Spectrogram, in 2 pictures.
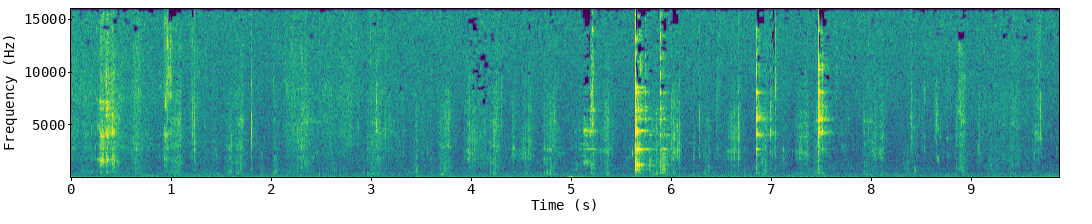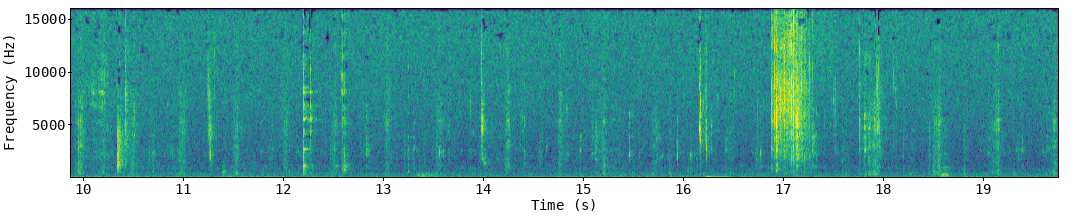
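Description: Close-up mouth sounds of someone biting and chewing crisp romaine lettuce leaves wrapped around grilled cuttlefish: a steady run of small wet crunches and clicks, with a louder crunch about six seconds in and again near the end.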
